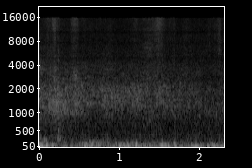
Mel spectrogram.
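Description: Low, uneven wind rumble on the microphone over a faint outdoor background.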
